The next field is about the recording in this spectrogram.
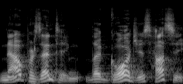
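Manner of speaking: put-on old-time 1940s radio announcer delivery. Asked to announce in a nineteen-forties radio style: 1940s radio presenter voice. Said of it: "can you say this in a nineteen forties radio voice?".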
